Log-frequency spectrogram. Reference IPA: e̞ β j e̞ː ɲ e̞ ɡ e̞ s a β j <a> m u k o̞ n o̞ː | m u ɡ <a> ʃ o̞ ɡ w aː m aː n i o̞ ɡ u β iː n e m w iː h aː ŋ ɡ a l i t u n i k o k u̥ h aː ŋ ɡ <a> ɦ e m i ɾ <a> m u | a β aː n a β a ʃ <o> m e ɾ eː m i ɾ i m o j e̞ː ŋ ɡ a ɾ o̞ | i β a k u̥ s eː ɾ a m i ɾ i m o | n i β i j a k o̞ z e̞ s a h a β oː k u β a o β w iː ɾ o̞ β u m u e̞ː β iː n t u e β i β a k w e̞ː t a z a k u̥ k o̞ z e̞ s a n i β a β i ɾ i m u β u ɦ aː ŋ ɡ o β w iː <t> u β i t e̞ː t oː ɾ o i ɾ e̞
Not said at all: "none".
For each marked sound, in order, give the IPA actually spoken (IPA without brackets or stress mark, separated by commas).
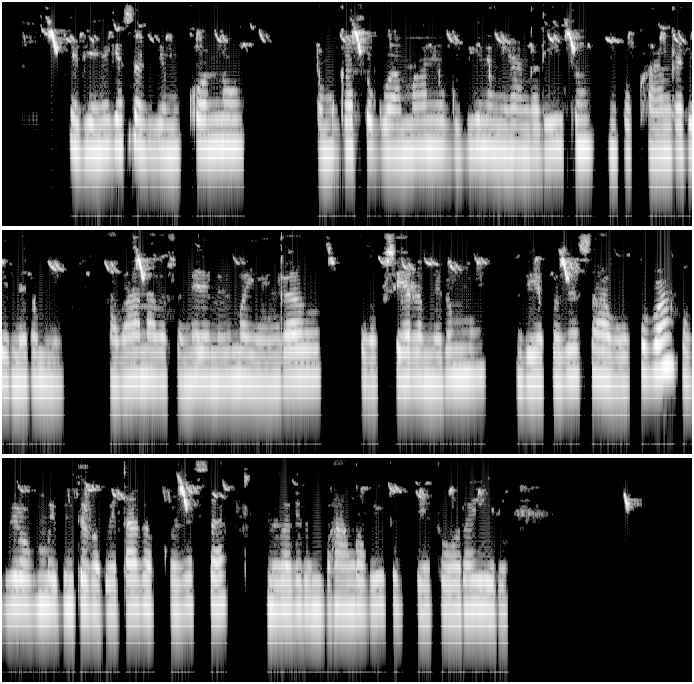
e, a, a, i, o, t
